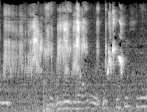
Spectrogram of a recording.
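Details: During a playful wrestling match between pet white-bellied parrots, loud rasping screeches come in quick runs, with faint voices beneath.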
